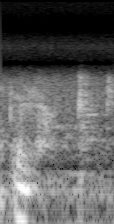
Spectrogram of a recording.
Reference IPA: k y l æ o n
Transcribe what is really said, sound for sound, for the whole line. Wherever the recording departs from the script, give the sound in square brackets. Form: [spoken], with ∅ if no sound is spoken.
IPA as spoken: k y [lː] æ o n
